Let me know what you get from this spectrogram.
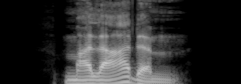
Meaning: strong dative masculine/neuter singular of malad
- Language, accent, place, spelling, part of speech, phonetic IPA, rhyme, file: German, Germany, Berlin, maladem, adjective, [maˈlaːdəm], -aːdəm, De-maladem.ogg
